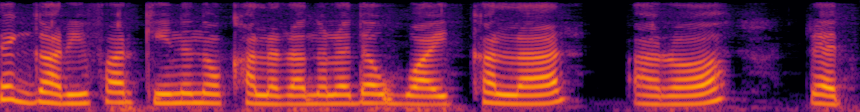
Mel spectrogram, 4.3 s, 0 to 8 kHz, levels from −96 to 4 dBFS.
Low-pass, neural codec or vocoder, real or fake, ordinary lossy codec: 7.2 kHz; none; real; Opus, 64 kbps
